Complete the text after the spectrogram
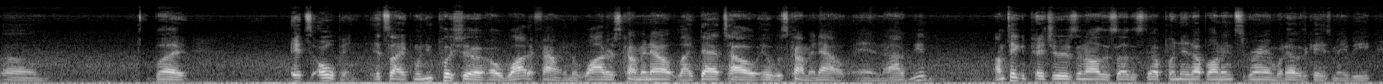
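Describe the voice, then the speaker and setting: A man's voice: lowish voice, normal speed, darkish tone, a little hiss or hum. Candid man telling his own story. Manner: conversational, frank, slangy, with fillers and self-corrections. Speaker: storyteller sharing his recovery testimony.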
